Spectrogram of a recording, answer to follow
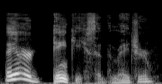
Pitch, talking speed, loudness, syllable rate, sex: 135 Hz, 220 wpm, -17 LUFS, 6.1 syllables/s, male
